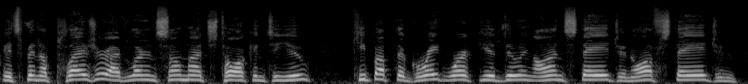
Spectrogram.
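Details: Adult speaker; normal fluent speech.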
